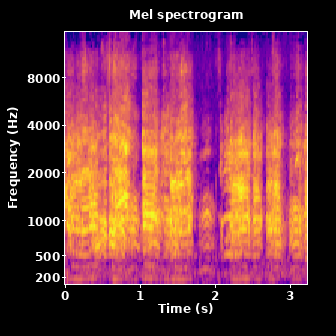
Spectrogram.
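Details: Ducks in a flock quack together, loud harsh nasal calls overlapping in rapid bursts, broken by a short lull midway.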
